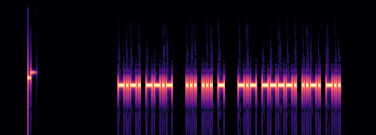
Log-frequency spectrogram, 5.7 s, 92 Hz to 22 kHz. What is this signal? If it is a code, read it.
Morse code, heard as a keyed tone, about 40 wpm, 700 Hz. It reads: CQ SST K9FD
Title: K1USN SST QSO Practice - 40wpm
